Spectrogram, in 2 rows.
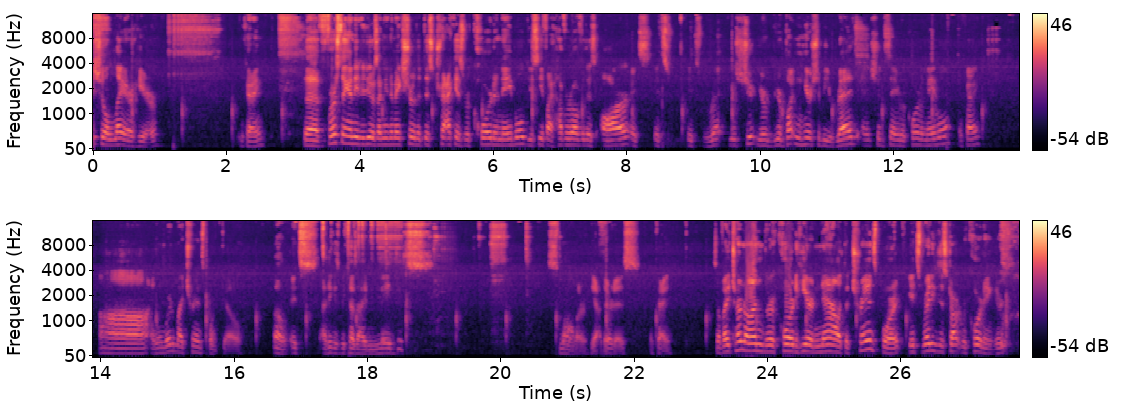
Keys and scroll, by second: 17.7 alt+super+8.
